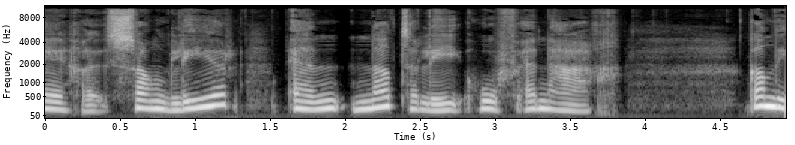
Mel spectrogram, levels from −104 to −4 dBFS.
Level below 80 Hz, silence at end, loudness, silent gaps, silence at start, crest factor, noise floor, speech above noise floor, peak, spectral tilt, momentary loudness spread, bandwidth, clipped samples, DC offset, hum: -70 dBFS; 0 s; -23 LUFS; none; 0 s; 16 dB; -56 dBFS; 32 dB; -6 dBFS; -5 dB/octave; 11 LU; 10.5 kHz; under 0.1%; under 0.1%; none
